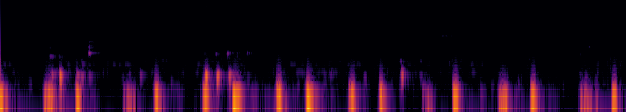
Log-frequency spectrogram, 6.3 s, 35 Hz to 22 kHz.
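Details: Heartbeat recorded through a cheap acoustic stethoscope: regular low thumps at about 80 beats a minute with faint rustle between beats.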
